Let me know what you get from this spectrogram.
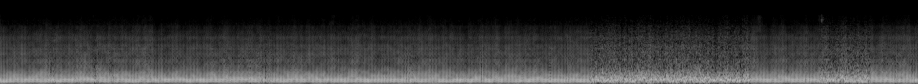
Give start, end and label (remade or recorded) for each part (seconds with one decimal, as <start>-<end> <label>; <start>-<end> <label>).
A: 0.0-5.9 remade; 5.9-7.5 recorded; 7.5-8.2 remade; 8.2-8.7 recorded; 8.7-9.2 remade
